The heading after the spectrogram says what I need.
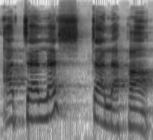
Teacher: വിസർഗം കഴിഞ്ഞിട്ട് ച വന്നതുകൊണ്ട് ശ കൂട്ടിച്ചേർക്കുന്നു · ഘൃതാശീരചലശ്ചലഹ, അചലശ്ചലഹ എന്ന് വരണം. അചലഹ ചലഹ, വിസർഗം കഴിഞ്ഞിട്ട് ച വന്നതുകൊണ്ട് ഷ കൂട്ടിച്ചേർക്കുന്നു. അതാണ് അവിടെ അചലശ്ചലഹ എന്ന് പറയുന്നത്.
